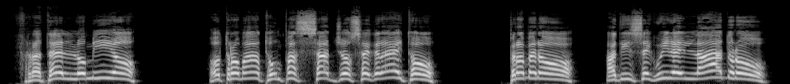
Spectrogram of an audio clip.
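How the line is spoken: Loud voice. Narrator (Italian): disse Bulbetto a gran voce

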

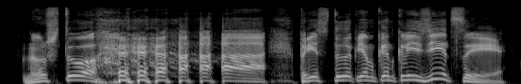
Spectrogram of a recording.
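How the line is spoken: Laughing in a strange voice. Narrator (Russian): Он рассмеялся не своим голосом

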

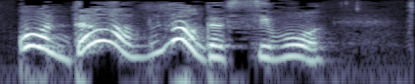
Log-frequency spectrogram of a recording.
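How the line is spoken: Happy exclamation. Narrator (Russian): счастливо воскликнула Поллианна

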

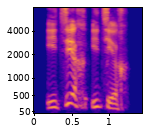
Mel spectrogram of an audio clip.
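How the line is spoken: Irritated grunt. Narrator (Russian): раздраженно крякнул босс

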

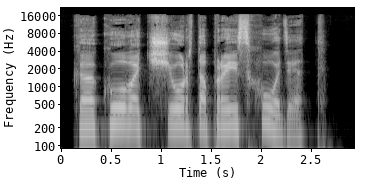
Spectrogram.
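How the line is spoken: Growl. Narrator (Russian): Зарычал Майк

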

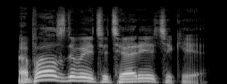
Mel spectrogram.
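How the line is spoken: Grumbling. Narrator (Russian): проворчал Чернышов

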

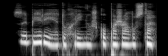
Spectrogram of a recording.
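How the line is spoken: Whisper. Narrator (Russian): прошептала Альда

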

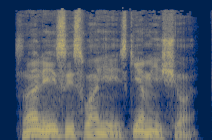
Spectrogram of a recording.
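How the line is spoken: Snorting young man. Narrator (Russian): фыркнул парень

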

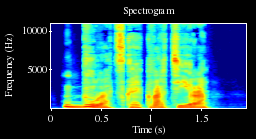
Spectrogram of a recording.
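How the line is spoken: Angry quiet hiss. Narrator (Russian): Злобно и тихо прошипела она

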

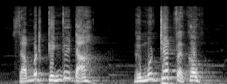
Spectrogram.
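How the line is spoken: Furious, menacing. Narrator (Vietnamese): Y tỏ thái độ vô cùng giận dữ, một thân khí thế hung ác

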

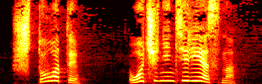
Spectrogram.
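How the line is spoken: Exclaiming. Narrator (Russian): воскликнула я

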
